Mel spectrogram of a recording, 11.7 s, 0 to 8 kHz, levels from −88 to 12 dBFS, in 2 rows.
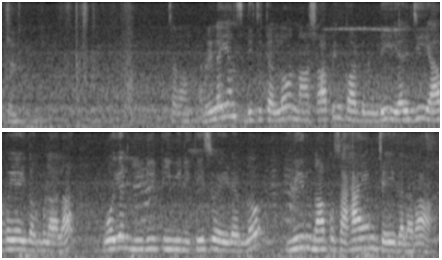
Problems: constant background noise, background conversations at intervals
